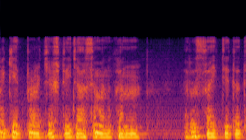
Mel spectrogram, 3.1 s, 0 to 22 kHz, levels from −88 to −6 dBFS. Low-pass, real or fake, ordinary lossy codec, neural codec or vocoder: 7.2 kHz; fake; none; vocoder, 24 kHz, 100 mel bands, Vocos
